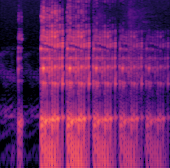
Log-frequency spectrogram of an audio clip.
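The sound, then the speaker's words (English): A loud belch rumbles out in several throaty pulses after a brief short grunt, with a stuttering, repeating quality like it's echoing back on itself. “It's just like an echo, echoing burp.”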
